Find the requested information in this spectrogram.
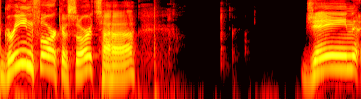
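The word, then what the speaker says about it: Jeyne: Jane. Jane. It rhymes with airplane.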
